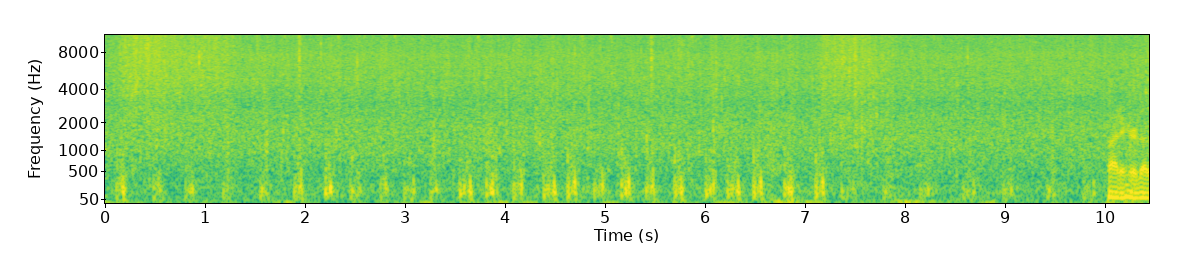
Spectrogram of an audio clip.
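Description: Steady rain in the DayZ video game, a dense even hiss with irregular drop-like ticks running throughout, with a brief louder burst near the end.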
